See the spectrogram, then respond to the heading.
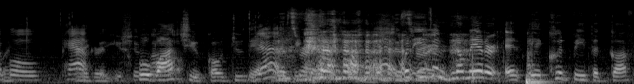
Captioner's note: laughter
